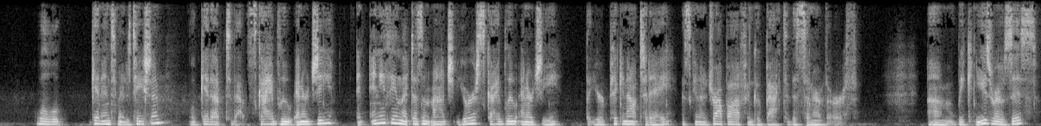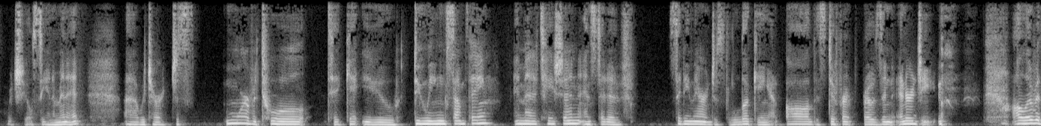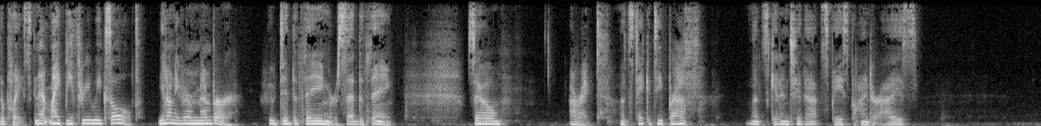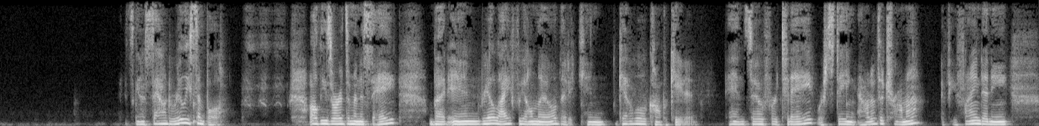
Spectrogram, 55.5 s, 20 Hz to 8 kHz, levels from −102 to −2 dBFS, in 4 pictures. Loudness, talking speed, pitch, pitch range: -20 LUFS, 170 wpm, 160 Hz, 145-180 Hz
